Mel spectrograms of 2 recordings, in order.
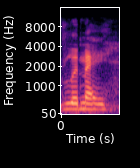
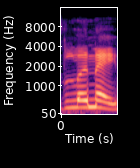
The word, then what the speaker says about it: Lynnae: they call me elena my name is lenay yeah i say i'm the one over here you literally yeah i don't even know how to pronounce my name it's lynnae not lena queen lena so with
